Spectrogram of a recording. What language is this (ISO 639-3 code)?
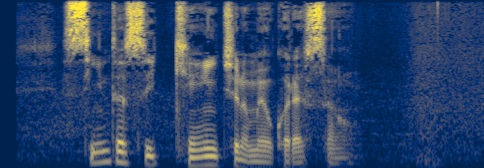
por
